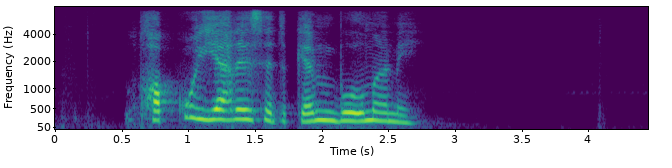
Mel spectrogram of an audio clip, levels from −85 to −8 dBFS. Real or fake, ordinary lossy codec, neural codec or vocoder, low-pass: fake; Opus, 64 kbps; codec, 16 kHz in and 24 kHz out, 0.6 kbps, FocalCodec, streaming, 4096 codes; 7.2 kHz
